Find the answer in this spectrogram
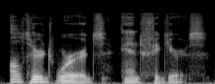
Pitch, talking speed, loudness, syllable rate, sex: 95 Hz, 110 wpm, -19 LUFS, 4.4 syllables/s, male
